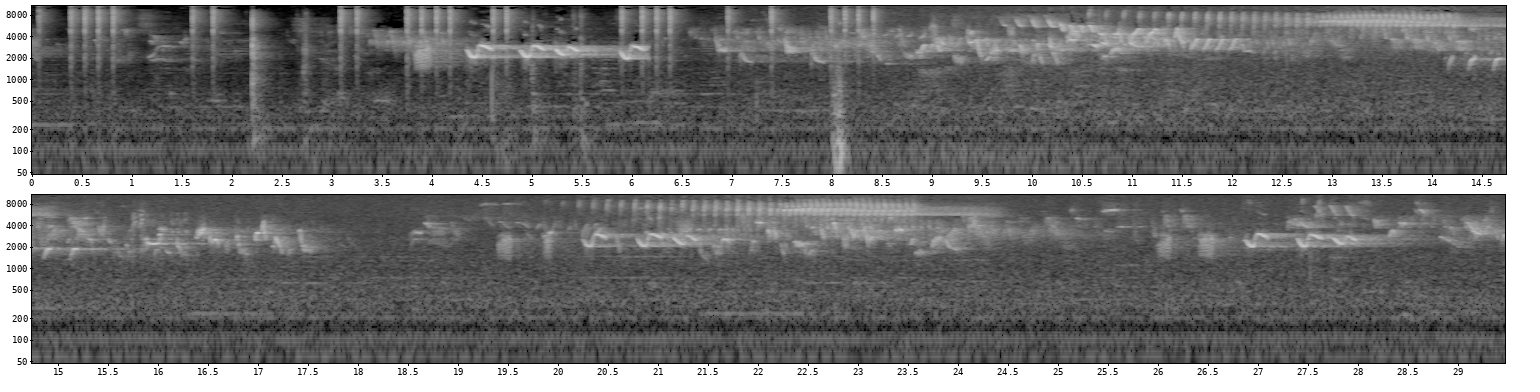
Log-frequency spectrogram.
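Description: Small birds chirping and twittering in repeated trills, coming and going in runs with quieter gaps. There are rapid clicks in the first few seconds and a single sharp knock about eight seconds in.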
